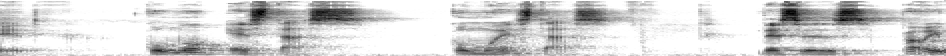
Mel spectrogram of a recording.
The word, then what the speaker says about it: ¿Cómo estás?: ¿Cómo estás? Pronunciation is also very simple. O, e, a.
